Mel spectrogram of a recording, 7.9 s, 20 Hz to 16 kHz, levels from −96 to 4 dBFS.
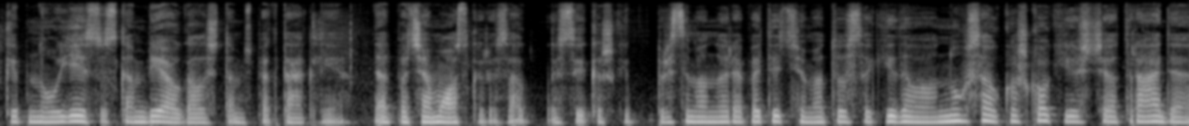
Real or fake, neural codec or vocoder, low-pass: real; none; 14.4 kHz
